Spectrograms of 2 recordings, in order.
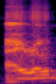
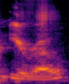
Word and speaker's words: Iroh: Also, remember it's Iroh, not Eero.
